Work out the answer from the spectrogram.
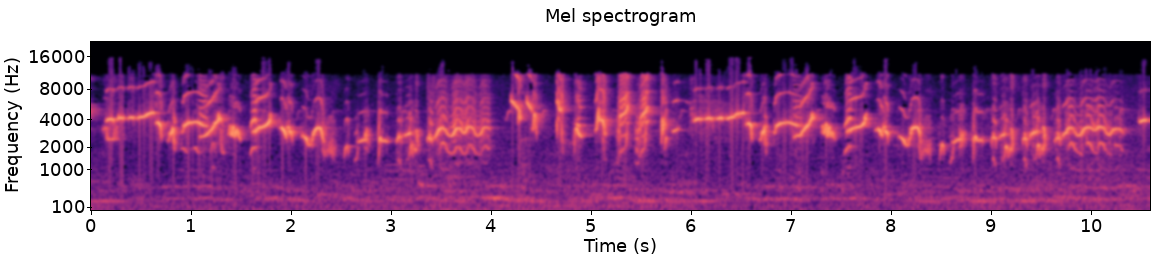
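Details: Oriental magpie-robin song played to stir birds into singing and to lure wild birds: a near-continuous run of rich, varied whistled phrases with rising and falling sweeps and buzzy bursts, barely pausing, over a faint low hum.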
